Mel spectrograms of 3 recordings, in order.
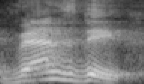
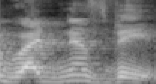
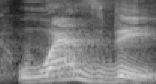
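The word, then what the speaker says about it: Wednesday: next day क्या बोला हमने वेनसडे इसको ज्यादातर स्टूडेंट पढ़ते हैं वेडनेसडे नो इट्स a wrong प्रशन राइट प्रोनंसिएशन इज वेनसडे क्या बोलेंगे वेनसडे नेक्स्ट है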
